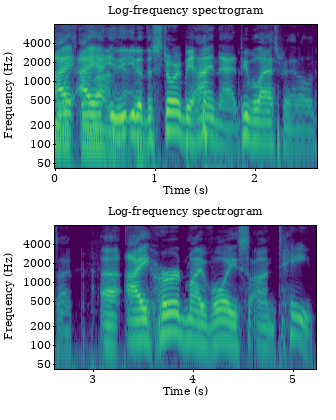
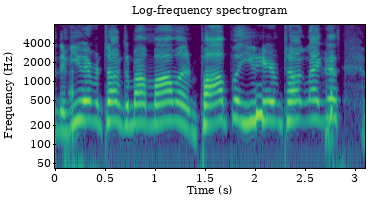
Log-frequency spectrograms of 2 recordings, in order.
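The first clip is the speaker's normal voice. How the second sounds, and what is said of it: Thick Southern accent. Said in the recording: “I had a real thick Southern accent talking like this.”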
